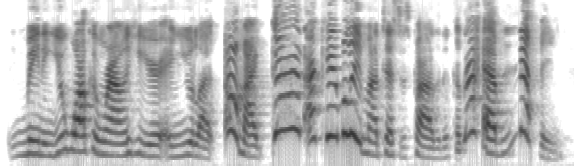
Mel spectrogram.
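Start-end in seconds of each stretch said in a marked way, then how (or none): 2.2-5.6 high, laughing mock disbelief; amused mock surprise; mock surprised. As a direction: squeal it like someone shocked at a positive test. Voicing surprised positive tester.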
